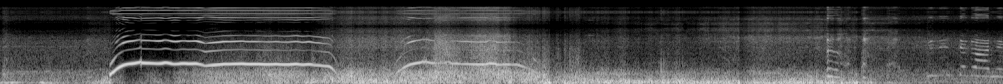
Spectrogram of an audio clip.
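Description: Wind rushes loudly past a falling person.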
